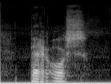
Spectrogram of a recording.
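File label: "per os", Dutch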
